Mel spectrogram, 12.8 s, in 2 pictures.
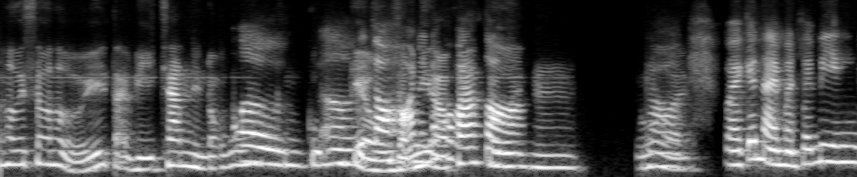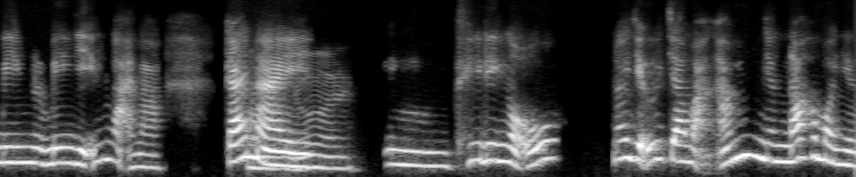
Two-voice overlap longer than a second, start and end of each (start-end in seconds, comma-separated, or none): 1.7-3.9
